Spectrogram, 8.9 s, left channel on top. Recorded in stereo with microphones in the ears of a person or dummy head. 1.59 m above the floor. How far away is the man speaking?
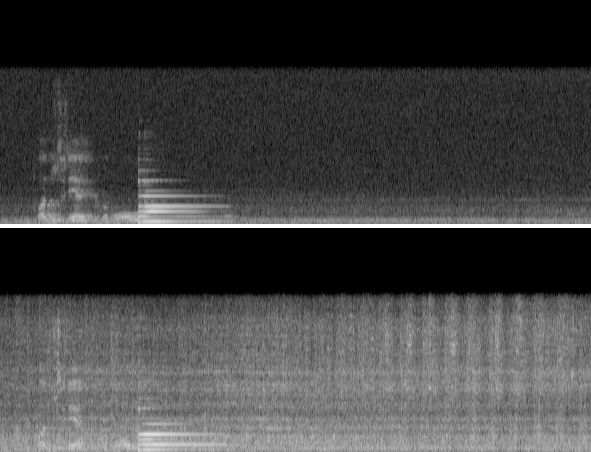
About 7 m.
